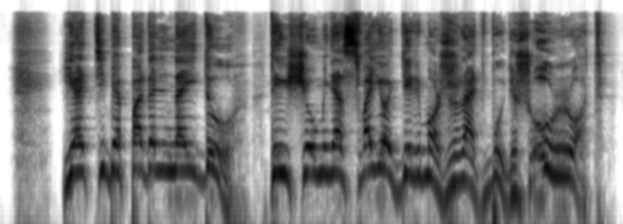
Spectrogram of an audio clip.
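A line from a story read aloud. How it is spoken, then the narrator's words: Teenager yelling from afar. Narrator (Russian): Подросток, отбежав на безопасное расстояние, заорал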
